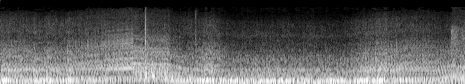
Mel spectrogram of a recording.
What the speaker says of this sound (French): On va tester la voiture, écoutez. On démarre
